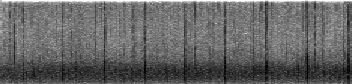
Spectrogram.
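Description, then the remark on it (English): An audience claps steadily, a dense wash of many hands, with a few brief cheers or whoops rising near the end. “Put your hand, cheer her on.”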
